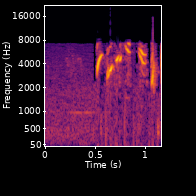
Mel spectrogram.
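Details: European goldfinch uttering a brief cluster of bright, high whistled chirps after a short silence.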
